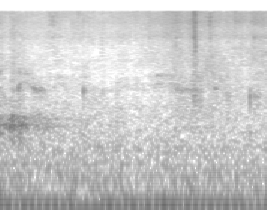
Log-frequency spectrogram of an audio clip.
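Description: Room tone with a steady low rumble, a brief soft sound right at the start and a few faint ticks.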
